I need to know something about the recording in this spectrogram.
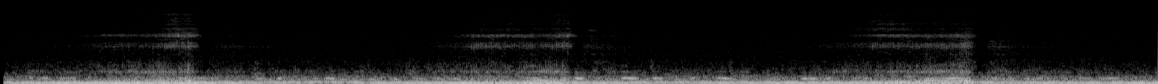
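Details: Snoring loud enough to hear from outside: a constant low rumble with a raspy snore peaking about every four seconds, around fifteen breaths a minute.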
